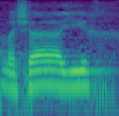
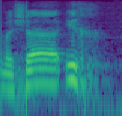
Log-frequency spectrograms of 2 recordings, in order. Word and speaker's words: مشايخ: إذن باعتبار عينها حرف علة تجمع على مشايخ، ولا يقال مشايخ، هذا غلط.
